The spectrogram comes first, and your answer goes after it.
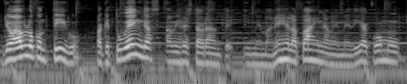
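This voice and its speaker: Podcast host, man, brisk questions, studio mic, light music bed. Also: a little high. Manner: quick questions, lots of short backchannel replies. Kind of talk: casual interview chat. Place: small studio with a patterned wall. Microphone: studio mic on a stand, headphones.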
